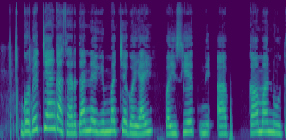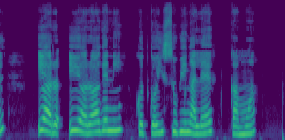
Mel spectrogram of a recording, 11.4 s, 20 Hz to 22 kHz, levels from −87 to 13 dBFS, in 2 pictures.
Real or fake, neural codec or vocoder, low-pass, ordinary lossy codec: real; none; 19.8 kHz; none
